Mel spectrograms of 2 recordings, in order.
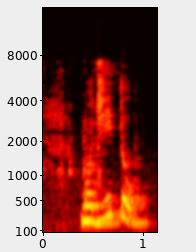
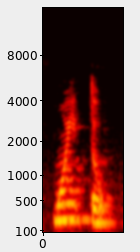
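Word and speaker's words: mojito: से प्रोनाउंस करते हो मोजीतो इट मोहितो अगेन ह और य को मिला के साउंड निकाली जाती है ज वाली साउंड य पर भी नहीं आती मतो नेक्स्ट में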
